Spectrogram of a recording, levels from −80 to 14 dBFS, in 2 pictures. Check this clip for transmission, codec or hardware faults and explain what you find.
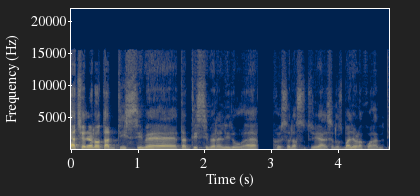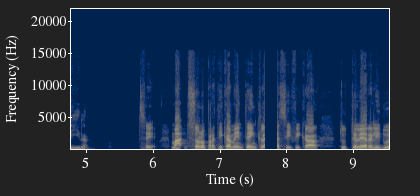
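Two short dropouts in the speech, both with the signature of a Bluetooth stall. The audio cuts to silence from 2.80 to 3.04 s and again from 7.67 to 7.87 s, then resumes where it stopped. The likely cause is radio interference delaying packets so the headphone buffer ran dry.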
